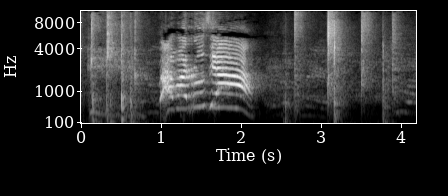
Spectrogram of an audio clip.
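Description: A high voice gives a long cheering shout about a second in, its pitch falling away at the end. Several short sharp smacks come before and after it.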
